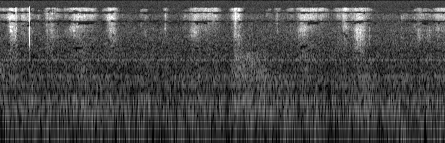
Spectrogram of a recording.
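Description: Near silence: faint rustling and a few soft ticks as polyfill stuffing is pushed into a crocheted yarn handle with the tip of a pair of scissors.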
